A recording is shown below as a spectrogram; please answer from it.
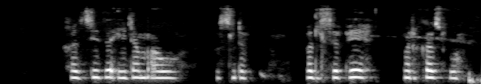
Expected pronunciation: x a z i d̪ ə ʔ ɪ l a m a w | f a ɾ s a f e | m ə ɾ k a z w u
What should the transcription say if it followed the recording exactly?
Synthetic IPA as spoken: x a z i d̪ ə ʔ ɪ l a m a w | f a l s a f e | m a ɾ k a z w u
